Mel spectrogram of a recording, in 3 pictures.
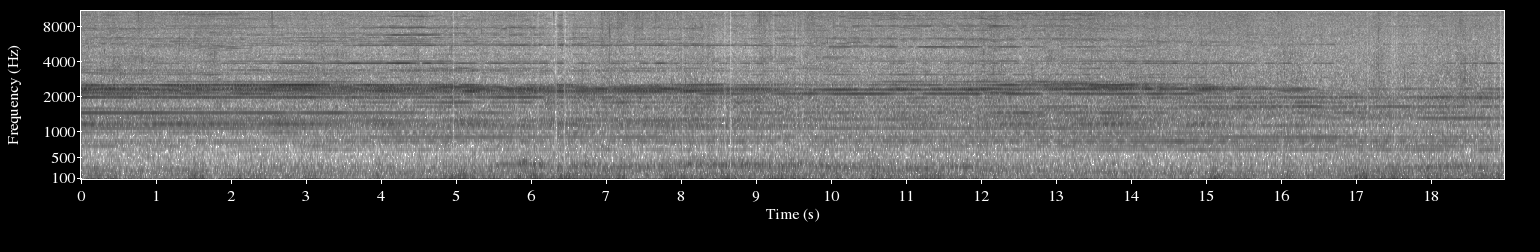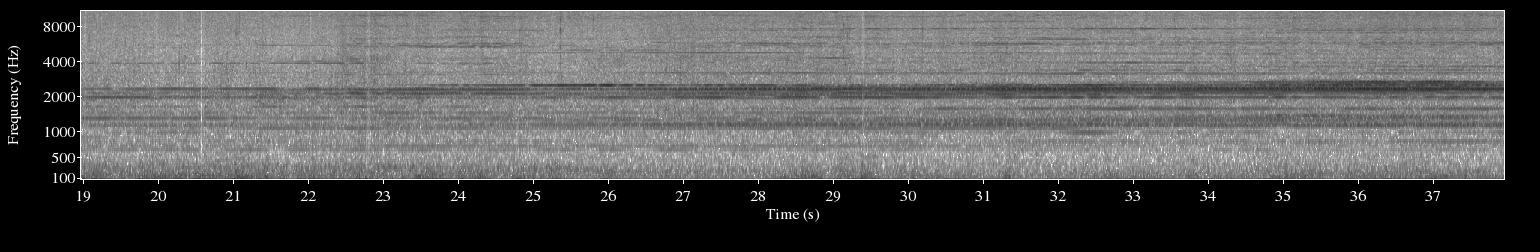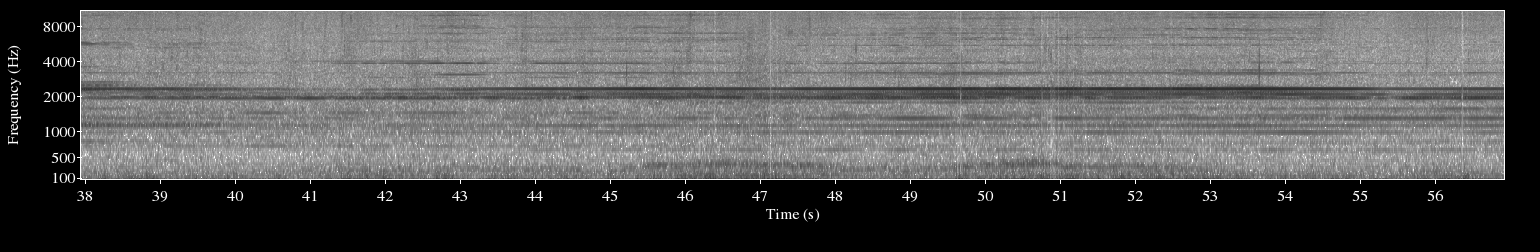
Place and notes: Townparks, Co. Leitrim, Ireland - The Sunken Hum Broadcast 357 - Aeolian Wind Harps In Carrick On Shannon Part 3 - 23 December 2013
One of my favorite sounds, one more time.....the wind harps of Carrick on Shannon.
